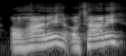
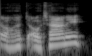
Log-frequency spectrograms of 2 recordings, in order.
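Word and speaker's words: Ohtani: But Otani, is that what I'd say it? Otani and Soto. I butchered that fucking name, didn't I?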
